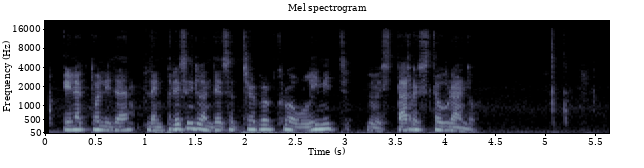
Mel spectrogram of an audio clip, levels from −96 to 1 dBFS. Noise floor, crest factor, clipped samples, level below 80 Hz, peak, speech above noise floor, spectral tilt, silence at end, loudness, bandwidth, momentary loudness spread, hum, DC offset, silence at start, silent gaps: -73 dBFS; 16 dB; under 0.1%; -64 dBFS; -24 dBFS; 34 dB; -7 dB/octave; 0.55 s; -40 LUFS; 16 kHz; 17 LU; none; under 0.1%; 0.05 s; none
